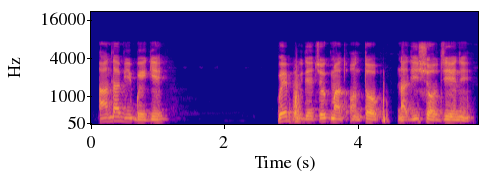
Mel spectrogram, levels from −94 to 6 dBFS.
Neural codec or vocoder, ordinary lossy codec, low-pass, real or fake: vocoder, 44.1 kHz, 128 mel bands, Pupu-Vocoder; none; 7.2 kHz; fake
